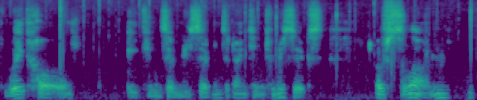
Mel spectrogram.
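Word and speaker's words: Salome: Proceeding on the theory that every knock's a boost, Dick Wickhall, 1877 to 1926, of Salem, rhymes with home, Arizona, population 100, put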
